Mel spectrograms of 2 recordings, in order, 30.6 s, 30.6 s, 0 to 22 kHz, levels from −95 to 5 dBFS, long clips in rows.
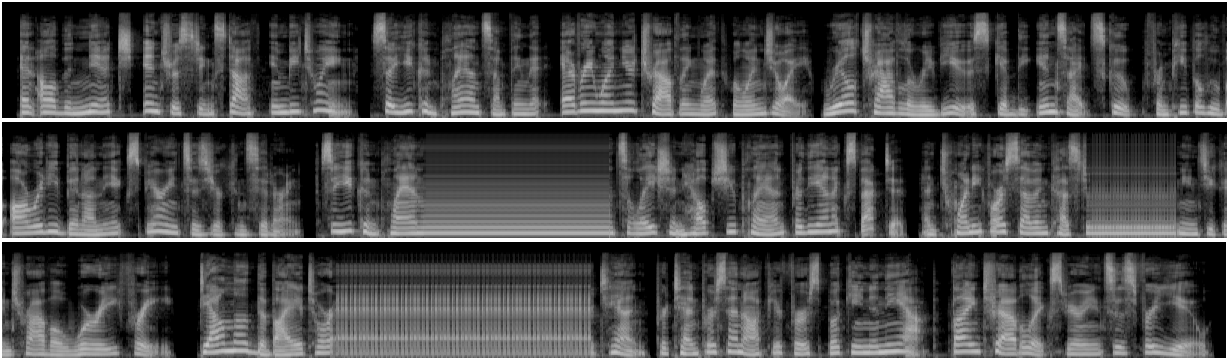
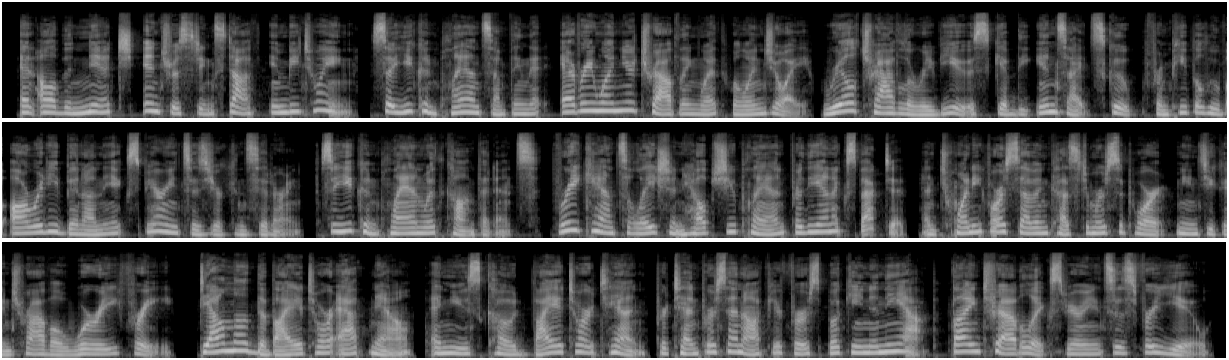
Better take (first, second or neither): second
